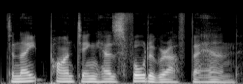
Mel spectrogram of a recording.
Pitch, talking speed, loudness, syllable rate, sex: 125 Hz, 175 wpm, -16 LUFS, 4.7 syllables/s, male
